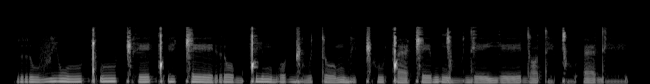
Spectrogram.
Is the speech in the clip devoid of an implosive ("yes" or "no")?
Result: yes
